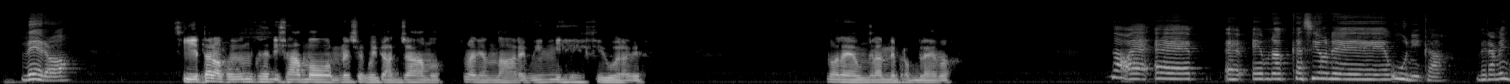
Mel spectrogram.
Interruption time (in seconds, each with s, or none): none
